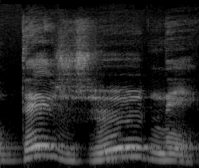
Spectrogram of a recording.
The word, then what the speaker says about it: déjeuner: Ela é um E fechado. Então, déjeuner, ok? Déjeuner. Como é que você vai fazer ela? Você vai não abrir muito os lábios, ok? Não vai abrir E, assim, vai abrir só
